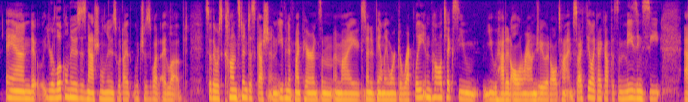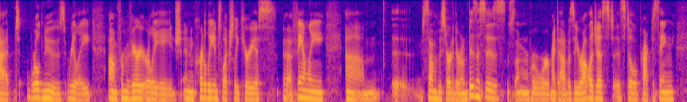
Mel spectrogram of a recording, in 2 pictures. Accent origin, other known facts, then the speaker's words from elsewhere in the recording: Washington, United States; so that was pretty much my growing up in Washington. I just loved it.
